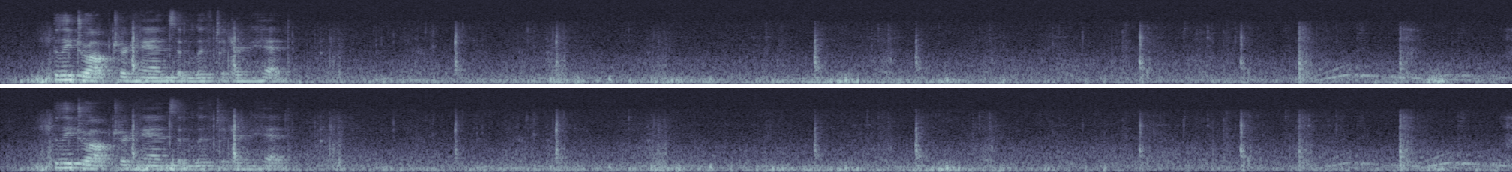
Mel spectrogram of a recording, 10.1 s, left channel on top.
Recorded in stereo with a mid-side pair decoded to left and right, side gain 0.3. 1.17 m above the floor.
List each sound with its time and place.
0.4 s a woman speaking: 55° left, 0.8 m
